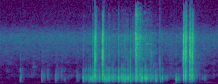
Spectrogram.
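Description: Quick thuds of blocks being punched sound in a video game.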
